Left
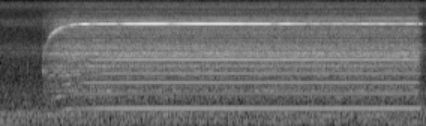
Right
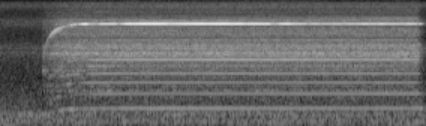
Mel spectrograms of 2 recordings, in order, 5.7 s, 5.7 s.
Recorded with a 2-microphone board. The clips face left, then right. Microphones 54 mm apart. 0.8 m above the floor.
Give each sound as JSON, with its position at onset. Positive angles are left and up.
{"t": 0.6, "sound": "sawing", "side_deg": 20, "distance_m": 2.5}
